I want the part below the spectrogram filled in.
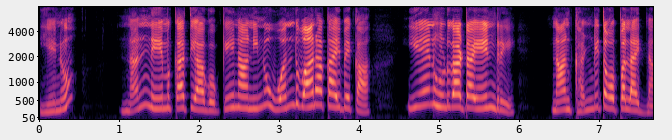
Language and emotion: Kannada, angry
